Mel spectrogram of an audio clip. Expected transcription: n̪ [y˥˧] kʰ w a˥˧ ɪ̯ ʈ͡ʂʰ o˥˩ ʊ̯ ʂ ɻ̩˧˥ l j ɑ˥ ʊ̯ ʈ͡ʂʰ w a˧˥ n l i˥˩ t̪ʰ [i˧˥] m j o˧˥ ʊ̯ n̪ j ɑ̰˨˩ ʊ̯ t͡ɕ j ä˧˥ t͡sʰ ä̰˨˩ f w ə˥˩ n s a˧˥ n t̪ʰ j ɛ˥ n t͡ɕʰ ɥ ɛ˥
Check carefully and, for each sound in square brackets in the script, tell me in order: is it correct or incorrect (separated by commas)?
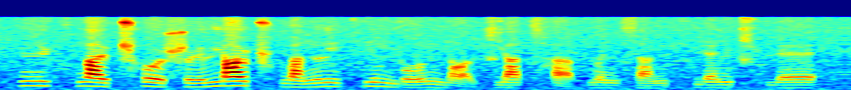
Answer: correct, incorrect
